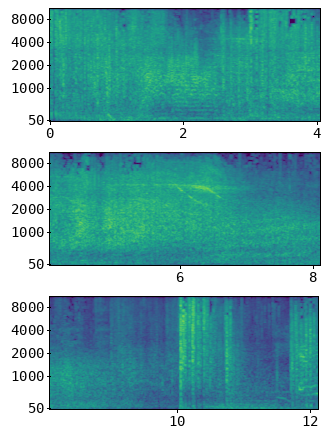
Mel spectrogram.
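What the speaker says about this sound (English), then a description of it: "Precision airstrike incoming." Precision airstrike in Modern Warfare multiplayer, a continuous roar of loud explosions and gunfire layered over a dense battle din, with a sharp fresh blast near the end; a voice may speak underneath.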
